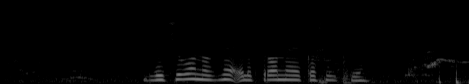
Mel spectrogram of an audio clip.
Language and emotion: Russian, neutral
